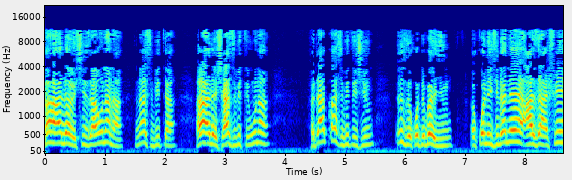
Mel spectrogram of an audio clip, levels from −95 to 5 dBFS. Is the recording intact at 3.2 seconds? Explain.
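No, at 3.2 seconds the speech sounds dull and smeared, with nothing above 11.5 kHz, and that holds throughout. This is likely AAC compression at a low bitrate, around 32 kbps.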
